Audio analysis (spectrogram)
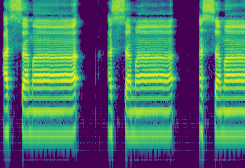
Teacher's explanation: harus ada kerasa, ada hamzahnya, ada hentakan sedikit tek gitu. Berhentinya tuh tiba-tiba tek karena di situ ada hamzah.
